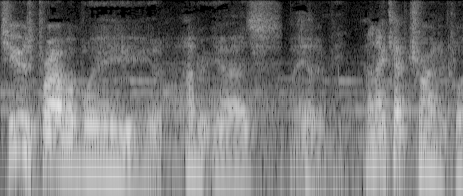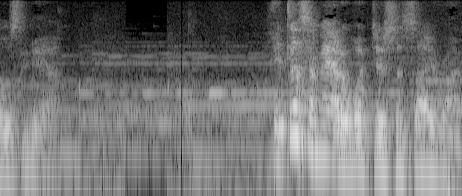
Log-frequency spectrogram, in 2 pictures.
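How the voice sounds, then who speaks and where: Over background music, a man with a fairly high pitch talks at a fairly slow pace, with lively intonation, big swings in loudness and long, frequent pauses. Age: 80s+. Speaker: ultra runner and snowshoe racer. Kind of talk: interview answer.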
